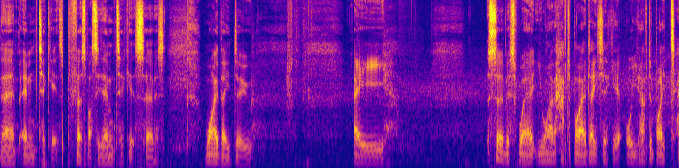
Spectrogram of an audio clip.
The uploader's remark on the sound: You join me as I journey down to London for work. Audio snippets from the bus stop, two railway stations, and home.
